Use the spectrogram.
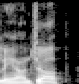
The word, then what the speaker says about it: Leon Diop: I suppose I'm actually going to pronounce my name properly. It's Leon Diop.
